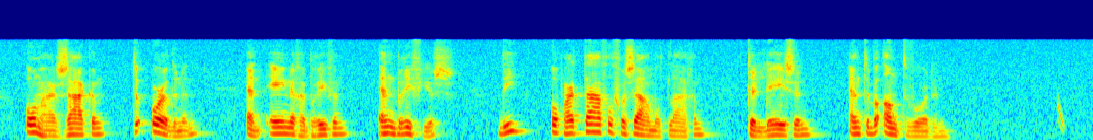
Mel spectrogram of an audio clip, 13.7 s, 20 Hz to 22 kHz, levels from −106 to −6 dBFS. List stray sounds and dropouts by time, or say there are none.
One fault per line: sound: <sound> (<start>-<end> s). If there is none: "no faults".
sound: chirp (13.2-13.3 s)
